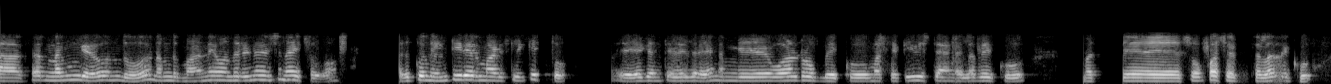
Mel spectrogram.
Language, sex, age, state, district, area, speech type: Kannada, male, 45-60, Karnataka, Udupi, rural, conversation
